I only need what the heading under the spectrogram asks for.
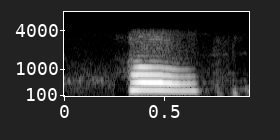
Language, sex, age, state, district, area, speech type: Marathi, female, 18-30, Maharashtra, Wardha, rural, conversation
